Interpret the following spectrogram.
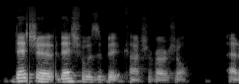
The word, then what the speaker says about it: Desha: But the outgoing governor, which was Joseph Desha, or Deshay, I believe is how you pronounce it.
